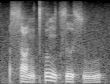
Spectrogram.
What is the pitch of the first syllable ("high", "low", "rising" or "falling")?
low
